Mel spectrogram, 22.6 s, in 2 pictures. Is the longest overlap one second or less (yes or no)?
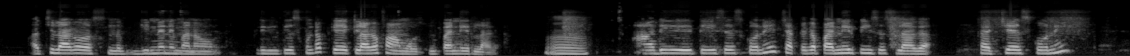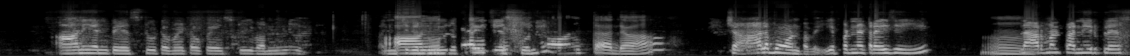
no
